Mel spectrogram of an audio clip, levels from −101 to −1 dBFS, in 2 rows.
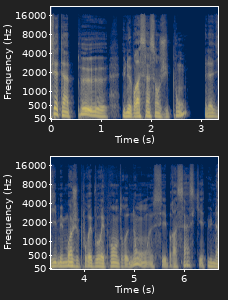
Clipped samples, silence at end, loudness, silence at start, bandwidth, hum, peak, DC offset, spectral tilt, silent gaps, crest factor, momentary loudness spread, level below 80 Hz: under 0.1%; 0 s; -30 LUFS; 0 s; 17 kHz; none; -8 dBFS; under 0.1%; -6 dB/octave; 0.49-0.53 s, 2.80-3.07 s; 22 dB; 13 LU; -66 dBFS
